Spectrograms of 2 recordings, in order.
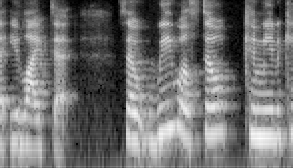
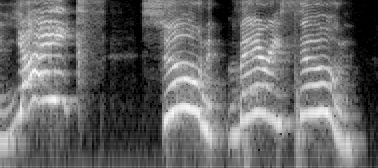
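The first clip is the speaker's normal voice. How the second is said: squeaky, much higher yelp, then slow very soon; startled grandpa; 11 semitones higher, much slower than usual. Acted. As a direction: jump in alarm, then drag out the soon. Grandpa surprised, looking at clock.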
